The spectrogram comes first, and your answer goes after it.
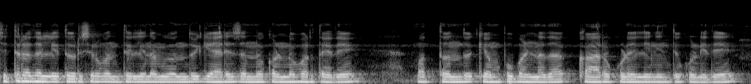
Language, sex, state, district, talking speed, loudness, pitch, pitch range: Kannada, male, Karnataka, Bidar, 130 wpm, -13 LUFS, 120 Hz, 115-125 Hz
